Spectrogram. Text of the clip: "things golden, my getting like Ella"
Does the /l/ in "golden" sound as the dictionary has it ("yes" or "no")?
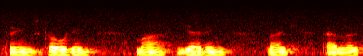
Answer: no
